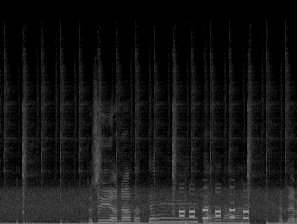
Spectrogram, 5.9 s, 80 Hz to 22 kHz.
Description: DTMF, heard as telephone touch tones, dialled by hand, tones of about 100 ms, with hum. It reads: 083062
